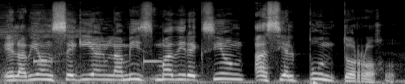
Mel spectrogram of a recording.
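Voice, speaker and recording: A man's voice: sits high, moderate pace. A man reading a scripted horror story with dramatic storytelling. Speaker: narrator. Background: faint music.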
